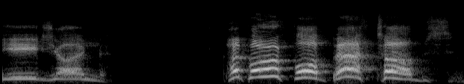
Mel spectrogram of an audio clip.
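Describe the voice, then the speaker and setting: A man playing a booming, commanding orc war leader who barks orders in a fantasy comedy table read. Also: lively intonation, extremely slow, creaky, a bit bright, husky, raised voice, full character voice. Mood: barking. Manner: barking, bellowed orders.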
